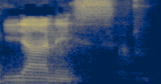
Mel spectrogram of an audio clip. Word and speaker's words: Giannis: Last topic of the day, Giannis Antetokounmpo. Did I say that right? – Giannis.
